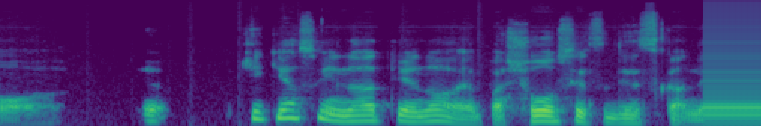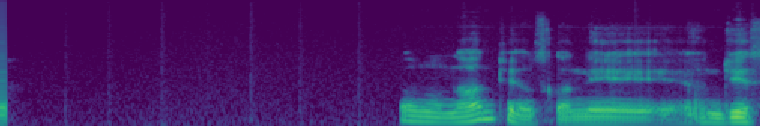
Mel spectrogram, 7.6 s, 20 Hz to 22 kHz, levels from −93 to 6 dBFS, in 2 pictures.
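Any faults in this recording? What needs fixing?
A flat 100 Hz buzz replaces the speech from 3.52 to 3.83 s: a system hang loop, with one 10 ms buffer replaying while the driver stalled. To prevent it, keep the audio thread at real-time priority and have a watchdog mute output when the driver stops refilling the buffer.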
